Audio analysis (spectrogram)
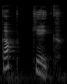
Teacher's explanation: The third is spondy. There is equal stress on both syllables as in the word cupcake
